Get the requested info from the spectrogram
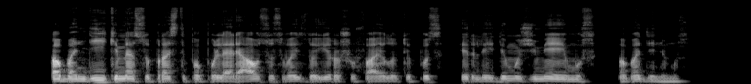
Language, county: Lithuanian, Kaunas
